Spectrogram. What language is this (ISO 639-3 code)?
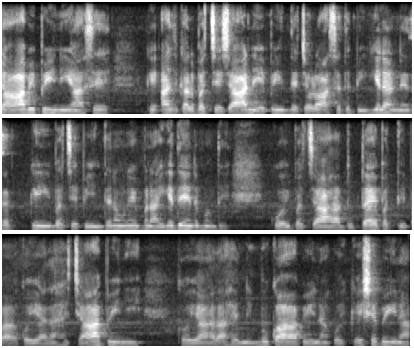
doi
